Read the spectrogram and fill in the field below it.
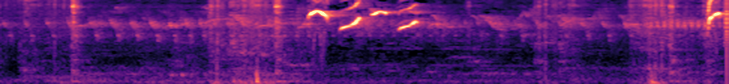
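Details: Cinereous tit (gelatik batu) calling as a lure to get other birds singing: a short burst of three or four thin high whistles midway, more bright notes at the end, soft rustles and low thuds between.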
